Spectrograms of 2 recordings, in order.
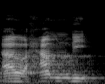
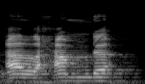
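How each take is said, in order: First: The word ends with an i vowel. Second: The word ends with an a vowel. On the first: "baca jar kasro" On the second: "dibaca fathah huruf dalnya"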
